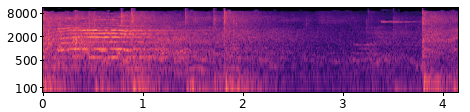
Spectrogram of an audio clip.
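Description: A volleyball bounced on a hardwood gym floor in a series of thumps about twice a second, with voices and shoe squeaks echoing in the hall. This is followed by a quieter moment and one sharp smack of a hand on the ball just before the end, as a serve is struck.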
